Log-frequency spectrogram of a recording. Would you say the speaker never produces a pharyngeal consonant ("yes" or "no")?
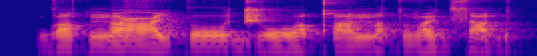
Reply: no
